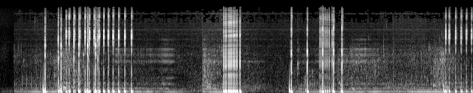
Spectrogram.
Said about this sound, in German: Was Sie hier gerade hören, das sind Klicklaute von Pottwalen.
